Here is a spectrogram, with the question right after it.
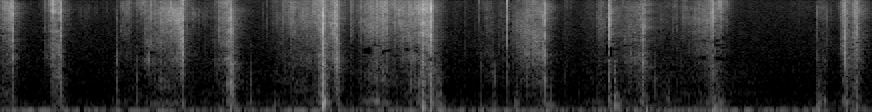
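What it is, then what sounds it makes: Paper masking tape being crinkled. A long strip of thin white paper (washi) masking tape is held between the fingertips of both hands and stretched, flexed and rubbed. It gives a quiet, crinkly sound of irregular dry crackles and short bright snaps over a soft rustling background.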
